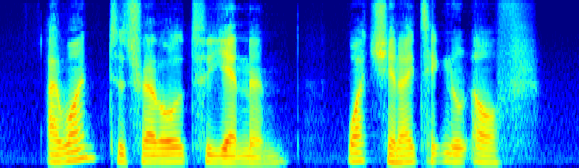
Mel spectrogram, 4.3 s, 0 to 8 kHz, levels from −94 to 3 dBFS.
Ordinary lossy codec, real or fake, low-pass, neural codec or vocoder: none; fake; none; codec, 16 kHz, 0.5 kbps, FunCodec, trained on LibriTTS, 25 frames a second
